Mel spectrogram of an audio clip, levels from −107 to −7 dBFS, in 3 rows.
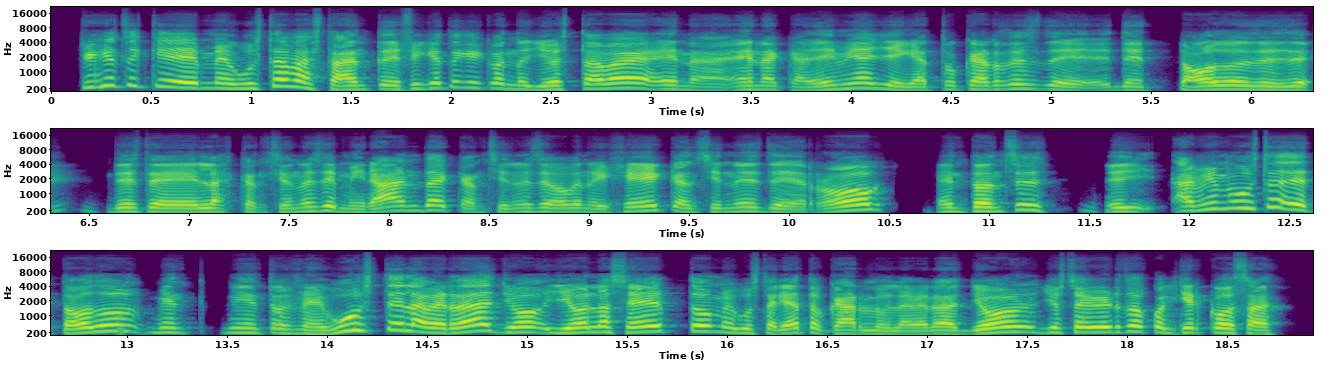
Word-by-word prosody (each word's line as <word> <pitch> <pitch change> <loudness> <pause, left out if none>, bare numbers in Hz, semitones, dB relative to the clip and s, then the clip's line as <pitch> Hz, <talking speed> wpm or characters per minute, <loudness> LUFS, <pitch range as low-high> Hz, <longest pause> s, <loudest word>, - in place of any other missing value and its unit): Fíjate 345 +4 -2
que 270 -6 +4
me 235 -1 -1
gusta 225 +9 +1
bastante, 185 - 0
fíjate 235 +7 -5
que 255 -1 -3
cuando 225 -6 -5
yo 165 +1 -1
estaba 210 +4 +2
en 190 - -2
la 150 0 -5
en 175 - -3
la 170 - 0
academia 170 +9 -2
llegué 165 -9 -1
a 145 - -6
tocar 180 0 -2
desde 170 -10 -5
de 150 -2 -4
todo, 170 +5 0
desde 160 +6 -3 0.2
desde 165 -1 0
las 165 0 -1
canciones 155 +9 -6
de 210 0 0
Miranda, 210 +10 0
canciones 150 +1 -8
de 175 - -2
ONG, 165 +7 0
canciones 165 +4 -4
de 145 -5 -2
rock. 220 - +2 0.2
Entonces 185 +7 -1 0.2
y, 180 - -3
a 210 - +1
mí 285 - -1
me 310 - -5
gusta 330 +3 0
de 250 -5 +5
todo, 255 +8 +2
mien 215 -1 -6
mientras 200 -3 -5
me 155 -2 -1
guste, 310 - +2
la 275 - +6
verdad, 225 +8 +6
yo 230 -1 +3
yo 200 +3 +2
lo 245 - +3
acepto, 260 +3 +3
me 230 -4 -4
gustaría 190 0 0
tocarlo, 170 -7 -1
la 145 0 -3
verdad. 155 +1 0
Yo 220 +9 +4
yo 225 -2 -4
estoy 230 +2 +2
abierto 235 +3 +4
a 255 - +2
cualquier 210 -3 0
cosa. 190 -7 +1
195 Hz, 200 wpm, -18 LUFS, 165-235 Hz, 0.2 s, la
